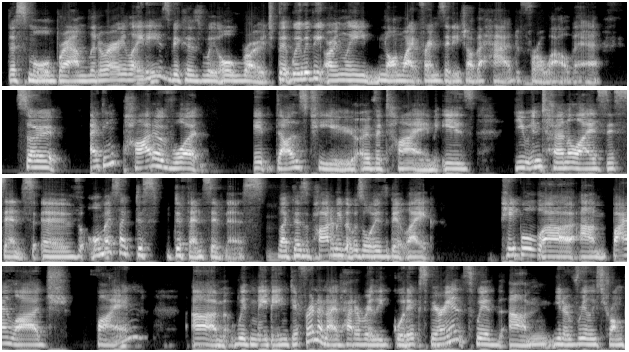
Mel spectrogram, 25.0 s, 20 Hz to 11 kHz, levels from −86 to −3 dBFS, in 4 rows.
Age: 20-39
